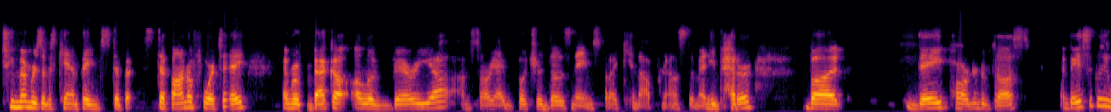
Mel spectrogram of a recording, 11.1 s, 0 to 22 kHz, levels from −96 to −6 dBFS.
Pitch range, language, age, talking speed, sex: 150-170 Hz, English, 30-49, 160 wpm, male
